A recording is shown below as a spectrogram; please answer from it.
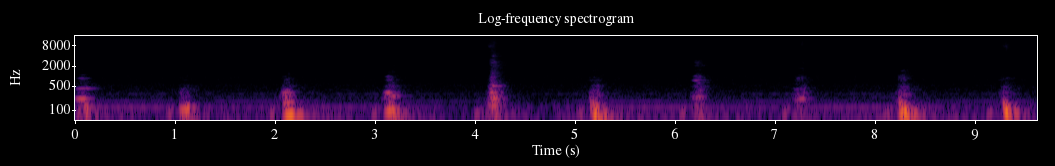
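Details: Prerecorded tape on playback: soft, evenly spaced low thumps about once a second, periodic spoke noise caused by improper bulk erasure.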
